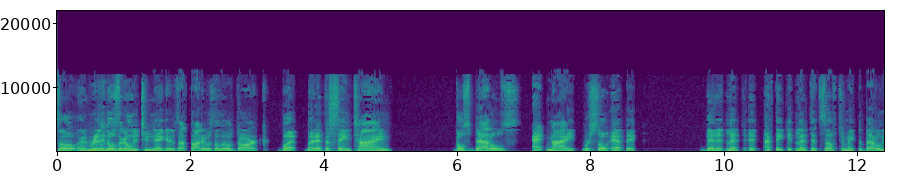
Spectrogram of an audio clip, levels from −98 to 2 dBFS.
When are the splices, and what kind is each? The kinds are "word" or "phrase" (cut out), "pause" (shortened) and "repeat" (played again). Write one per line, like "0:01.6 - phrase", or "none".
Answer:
0:03.2 - pause
0:07.8 - pause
